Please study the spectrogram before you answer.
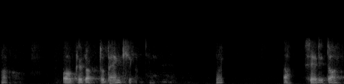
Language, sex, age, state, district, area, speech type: Malayalam, male, 18-30, Kerala, Kasaragod, rural, conversation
